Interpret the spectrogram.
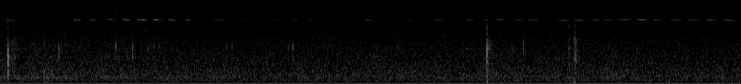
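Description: Quiet winter forest ambience with a few faint, short bird chirps scattered through it, the loudest a little under five seconds in.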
